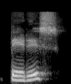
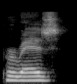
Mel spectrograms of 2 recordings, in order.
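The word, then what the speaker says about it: Pérez: It's Perez, not Perez.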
